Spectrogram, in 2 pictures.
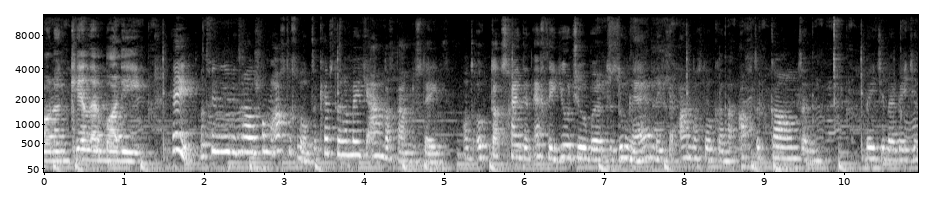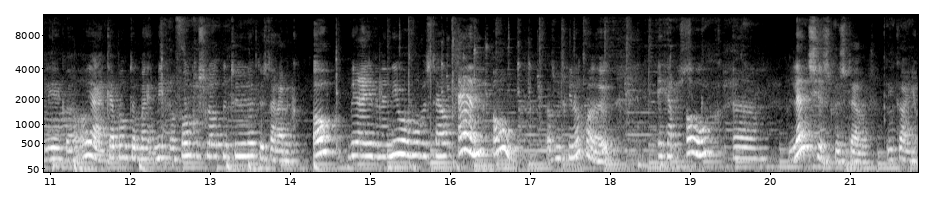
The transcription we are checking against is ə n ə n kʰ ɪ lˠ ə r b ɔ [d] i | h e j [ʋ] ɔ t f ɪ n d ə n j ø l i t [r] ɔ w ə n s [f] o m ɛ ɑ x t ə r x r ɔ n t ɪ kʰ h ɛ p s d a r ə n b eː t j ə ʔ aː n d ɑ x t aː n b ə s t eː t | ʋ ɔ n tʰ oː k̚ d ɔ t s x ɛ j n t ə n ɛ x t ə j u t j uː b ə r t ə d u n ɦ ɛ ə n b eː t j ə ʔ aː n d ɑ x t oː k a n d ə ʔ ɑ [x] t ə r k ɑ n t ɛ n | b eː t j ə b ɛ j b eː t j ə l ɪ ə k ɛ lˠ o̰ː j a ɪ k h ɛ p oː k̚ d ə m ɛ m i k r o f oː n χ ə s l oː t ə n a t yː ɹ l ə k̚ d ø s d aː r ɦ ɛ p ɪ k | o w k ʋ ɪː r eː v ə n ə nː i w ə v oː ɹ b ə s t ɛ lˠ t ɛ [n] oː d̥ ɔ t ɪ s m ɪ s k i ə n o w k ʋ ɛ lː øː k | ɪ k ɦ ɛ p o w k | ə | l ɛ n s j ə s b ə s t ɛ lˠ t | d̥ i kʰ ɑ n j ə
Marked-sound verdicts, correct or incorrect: correct, correct, correct, correct, correct, correct

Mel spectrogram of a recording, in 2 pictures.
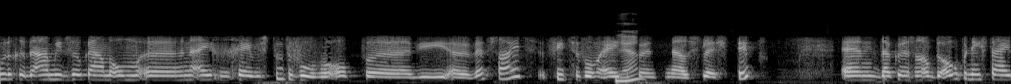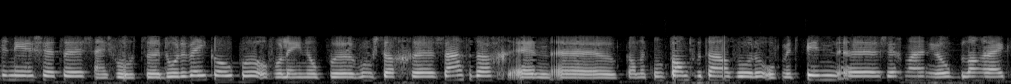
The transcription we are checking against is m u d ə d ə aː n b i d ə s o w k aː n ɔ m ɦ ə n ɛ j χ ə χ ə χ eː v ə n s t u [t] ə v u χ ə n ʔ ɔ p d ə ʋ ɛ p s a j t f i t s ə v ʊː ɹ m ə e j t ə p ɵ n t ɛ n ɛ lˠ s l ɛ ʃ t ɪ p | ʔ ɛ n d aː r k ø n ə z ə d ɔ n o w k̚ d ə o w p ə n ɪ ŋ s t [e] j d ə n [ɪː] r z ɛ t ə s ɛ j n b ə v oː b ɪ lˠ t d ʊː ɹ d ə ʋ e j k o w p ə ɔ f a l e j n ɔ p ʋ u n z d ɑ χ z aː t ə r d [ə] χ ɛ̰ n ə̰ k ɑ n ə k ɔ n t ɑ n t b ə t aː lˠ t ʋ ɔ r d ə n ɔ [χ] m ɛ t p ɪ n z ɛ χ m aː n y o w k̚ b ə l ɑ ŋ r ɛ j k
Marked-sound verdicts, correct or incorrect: correct, incorrect: ɛ, correct, incorrect: ɑ, incorrect: f

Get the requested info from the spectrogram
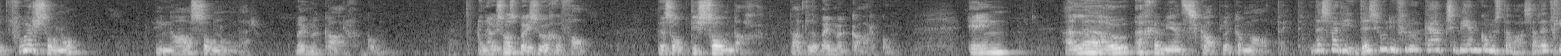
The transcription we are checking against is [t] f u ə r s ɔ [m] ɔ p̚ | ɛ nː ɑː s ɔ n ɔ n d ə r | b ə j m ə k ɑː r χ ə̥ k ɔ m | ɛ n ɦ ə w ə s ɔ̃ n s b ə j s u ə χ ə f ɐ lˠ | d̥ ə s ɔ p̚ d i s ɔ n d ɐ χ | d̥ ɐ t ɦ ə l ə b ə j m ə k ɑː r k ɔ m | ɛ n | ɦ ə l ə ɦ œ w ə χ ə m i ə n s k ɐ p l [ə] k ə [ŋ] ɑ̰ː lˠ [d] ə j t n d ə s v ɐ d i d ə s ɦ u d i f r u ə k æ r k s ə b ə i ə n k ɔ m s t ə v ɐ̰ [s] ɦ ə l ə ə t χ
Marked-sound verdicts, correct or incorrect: correct, incorrect: n, correct, incorrect: m, incorrect: t, correct

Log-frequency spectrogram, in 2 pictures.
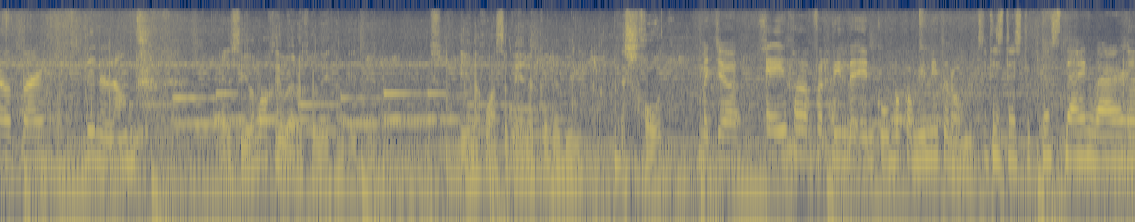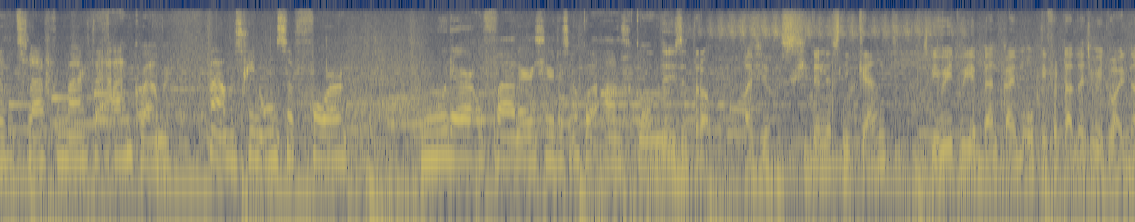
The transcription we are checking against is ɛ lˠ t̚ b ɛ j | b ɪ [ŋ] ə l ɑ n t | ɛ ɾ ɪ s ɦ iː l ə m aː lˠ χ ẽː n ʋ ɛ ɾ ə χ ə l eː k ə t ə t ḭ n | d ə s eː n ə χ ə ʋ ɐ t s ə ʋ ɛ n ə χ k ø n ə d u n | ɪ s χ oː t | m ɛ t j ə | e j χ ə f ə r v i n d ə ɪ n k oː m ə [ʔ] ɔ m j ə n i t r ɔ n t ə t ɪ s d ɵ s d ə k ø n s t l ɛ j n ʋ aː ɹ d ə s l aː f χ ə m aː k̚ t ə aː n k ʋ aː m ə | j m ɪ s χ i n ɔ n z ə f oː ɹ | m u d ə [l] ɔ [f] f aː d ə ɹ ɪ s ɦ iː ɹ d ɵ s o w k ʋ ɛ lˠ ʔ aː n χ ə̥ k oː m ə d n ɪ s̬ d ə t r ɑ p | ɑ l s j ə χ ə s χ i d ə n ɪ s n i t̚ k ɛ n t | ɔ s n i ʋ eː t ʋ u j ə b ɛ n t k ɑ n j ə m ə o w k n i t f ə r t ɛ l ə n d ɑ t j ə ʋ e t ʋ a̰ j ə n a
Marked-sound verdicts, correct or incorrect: incorrect: n, incorrect: k, incorrect: ɹ, correct

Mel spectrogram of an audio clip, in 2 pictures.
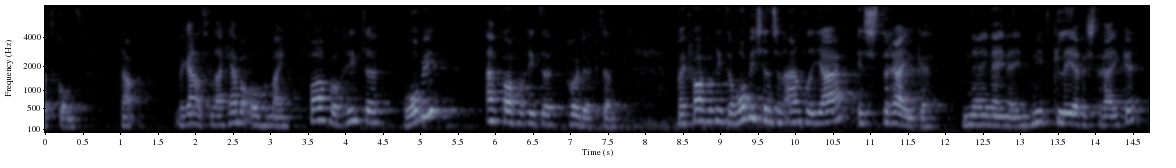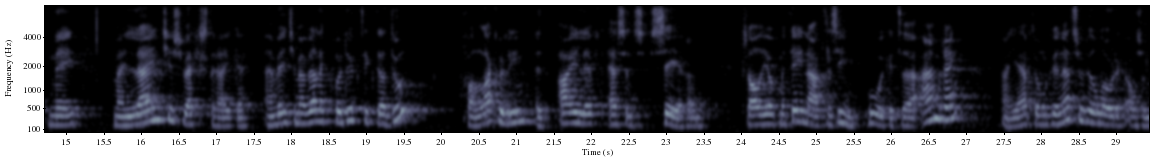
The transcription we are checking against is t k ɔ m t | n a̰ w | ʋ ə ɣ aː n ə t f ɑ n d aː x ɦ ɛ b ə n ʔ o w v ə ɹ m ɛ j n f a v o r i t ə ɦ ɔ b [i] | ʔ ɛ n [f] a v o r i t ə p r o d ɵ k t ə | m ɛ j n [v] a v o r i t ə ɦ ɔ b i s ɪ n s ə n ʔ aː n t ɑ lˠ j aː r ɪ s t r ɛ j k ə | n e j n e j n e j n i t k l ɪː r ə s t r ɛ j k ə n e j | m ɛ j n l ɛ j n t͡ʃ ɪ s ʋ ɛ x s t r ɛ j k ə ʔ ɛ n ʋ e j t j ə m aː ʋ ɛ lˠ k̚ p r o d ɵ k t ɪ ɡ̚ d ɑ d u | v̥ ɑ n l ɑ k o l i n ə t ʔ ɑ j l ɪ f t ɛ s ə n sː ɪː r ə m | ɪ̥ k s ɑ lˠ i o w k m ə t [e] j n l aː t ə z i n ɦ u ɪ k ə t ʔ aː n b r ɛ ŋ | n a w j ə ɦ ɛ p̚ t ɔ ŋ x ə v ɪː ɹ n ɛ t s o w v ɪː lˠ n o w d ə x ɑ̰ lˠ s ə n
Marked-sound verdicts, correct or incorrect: correct, correct, incorrect: f, correct

